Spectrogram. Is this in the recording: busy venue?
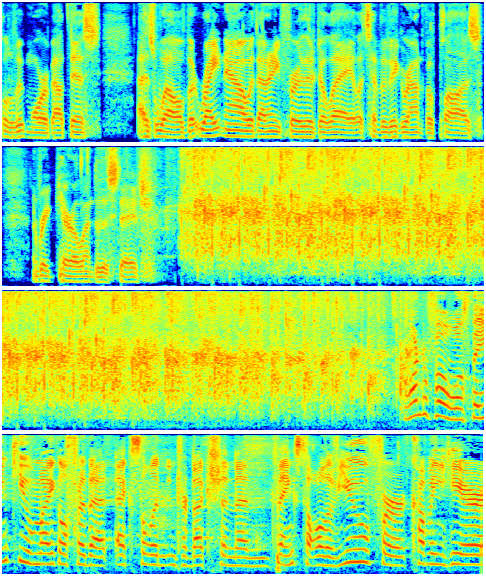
yes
